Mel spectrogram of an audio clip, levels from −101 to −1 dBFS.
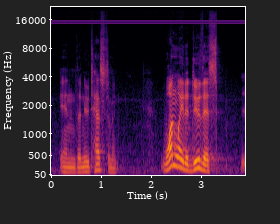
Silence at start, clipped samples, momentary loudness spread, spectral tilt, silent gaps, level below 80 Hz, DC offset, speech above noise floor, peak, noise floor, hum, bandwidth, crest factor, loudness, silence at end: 0.15 s; under 0.1%; 19 LU; -6 dB/octave; none; -78 dBFS; under 0.1%; 32 dB; -12 dBFS; -63 dBFS; none; 19 kHz; 22 dB; -31 LUFS; 0 s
